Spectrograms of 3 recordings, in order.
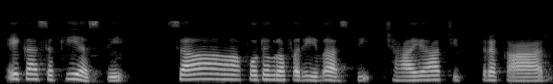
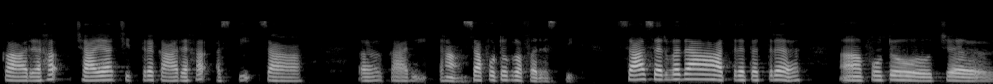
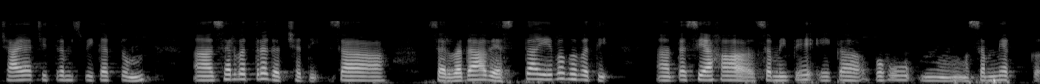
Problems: none marked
